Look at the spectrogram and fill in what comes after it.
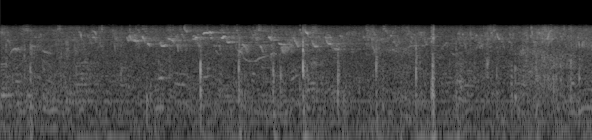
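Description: Small birds chirping and twittering, with a few sharp clicks scattered through.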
